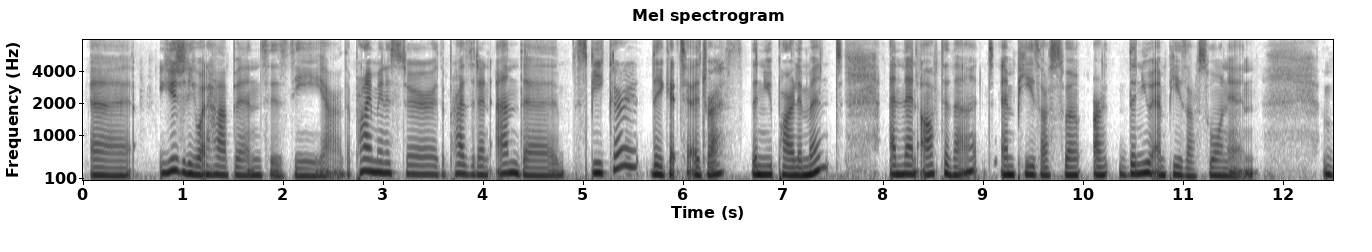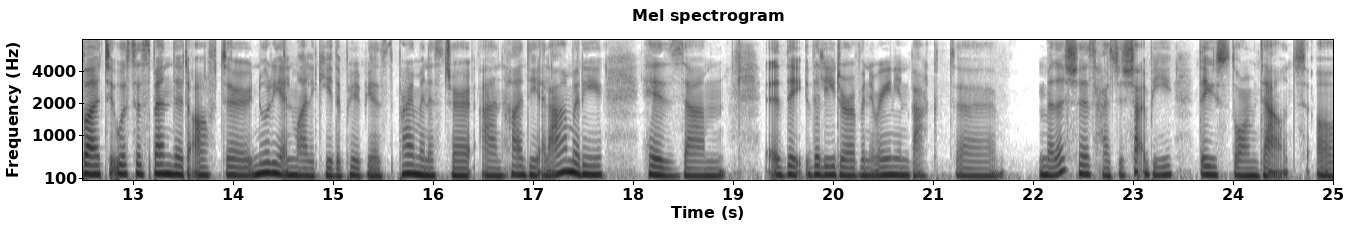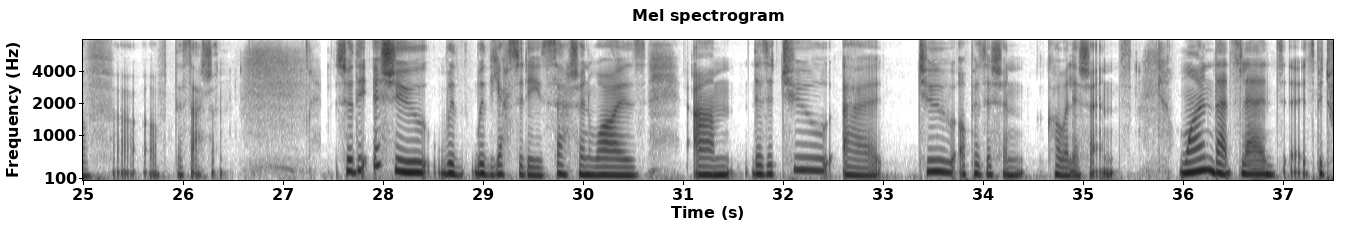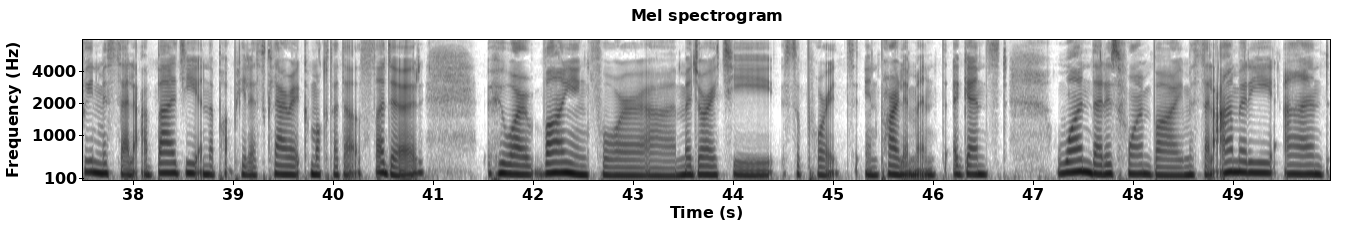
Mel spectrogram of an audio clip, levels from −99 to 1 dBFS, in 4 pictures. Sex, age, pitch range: female, 20-39, 165-200 Hz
